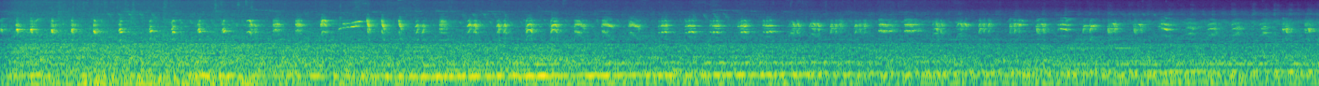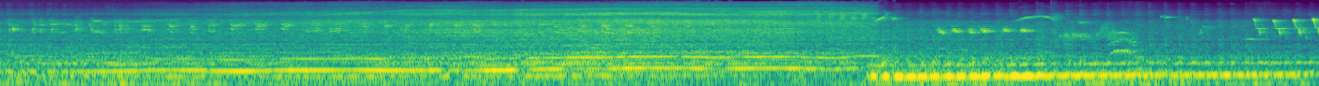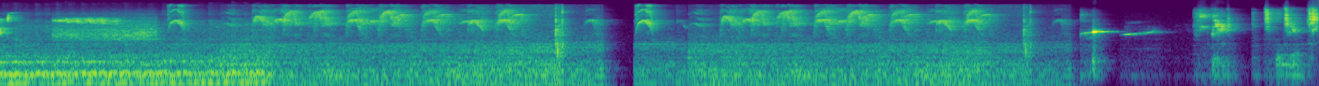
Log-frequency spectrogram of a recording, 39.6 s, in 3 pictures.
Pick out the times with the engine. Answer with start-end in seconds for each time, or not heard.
0.0-29.1.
